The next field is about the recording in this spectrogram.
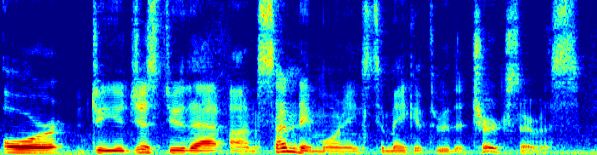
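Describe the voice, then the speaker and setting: A man's voice: medium pitch, normal speed, gravelly, warm tone, a little hiss or hum, close to an everyday voice. A man voicing a matronly small-town postmaster woman in an audiobook, folksy, gossipy and teasing.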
